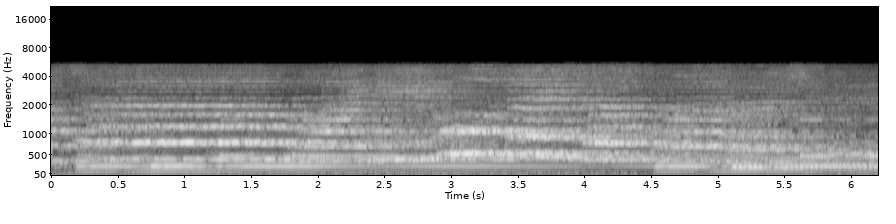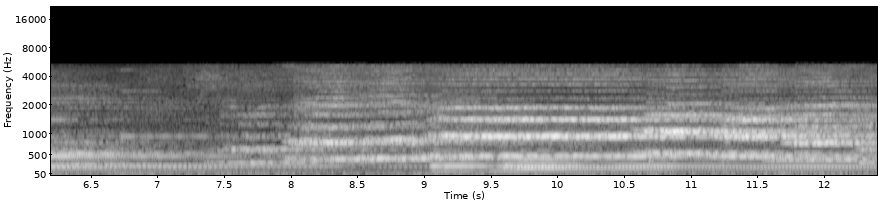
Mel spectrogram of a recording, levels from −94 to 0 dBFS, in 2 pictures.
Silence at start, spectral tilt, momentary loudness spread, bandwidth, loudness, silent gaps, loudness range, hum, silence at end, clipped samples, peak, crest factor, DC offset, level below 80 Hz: 0 s; -6.5 dB/octave; 13 LU; 5.4 kHz; -15 LUFS; none; 9 LU; none; 0 s; under 0.1%; 0 dBFS; 14 dB; under 0.1%; -44 dBFS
